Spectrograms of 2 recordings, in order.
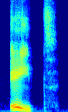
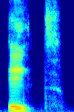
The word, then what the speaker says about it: ate: Or eat, ate, eaten. Et une chose de dire le 8, on prononce comme le numéro 7, 8. C'est pas at, but 8.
